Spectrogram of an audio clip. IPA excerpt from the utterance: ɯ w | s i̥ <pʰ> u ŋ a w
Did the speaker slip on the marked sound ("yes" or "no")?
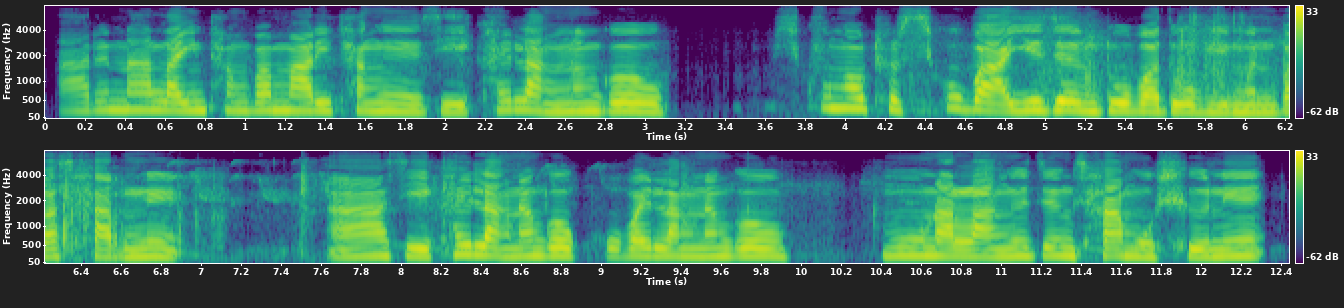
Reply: yes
